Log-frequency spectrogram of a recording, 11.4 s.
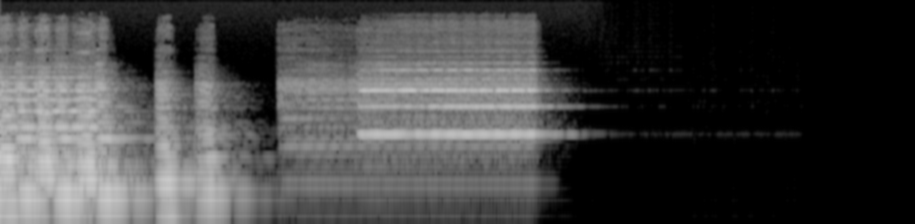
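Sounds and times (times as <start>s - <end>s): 
flute: 0.0s - 1.8s, 4.4s - 7.2s
cello: 0.0s - 6.7s.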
